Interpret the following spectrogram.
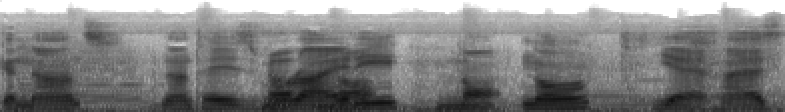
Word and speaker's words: Nantes: They I picked one of the shortest almost like a Nantes variety. No. Nantes, yeah, as the British say, Nantes.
